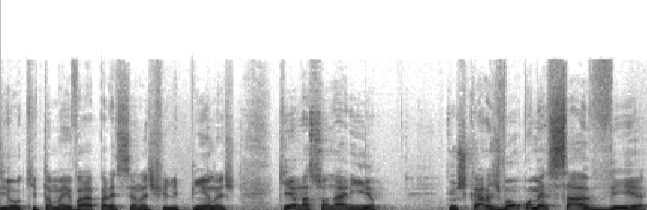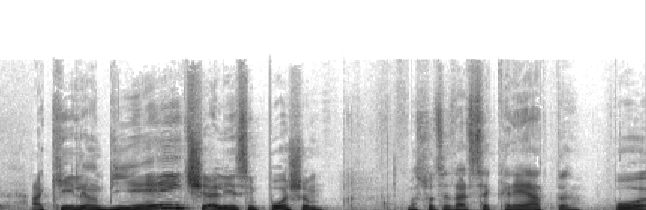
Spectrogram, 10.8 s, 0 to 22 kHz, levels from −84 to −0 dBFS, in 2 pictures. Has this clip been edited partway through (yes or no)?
no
